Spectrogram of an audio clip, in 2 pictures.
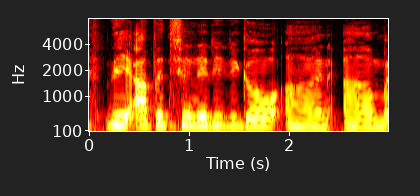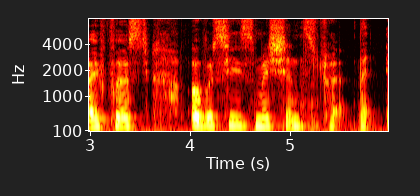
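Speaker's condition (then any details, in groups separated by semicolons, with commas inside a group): Cerebral palsy, mild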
